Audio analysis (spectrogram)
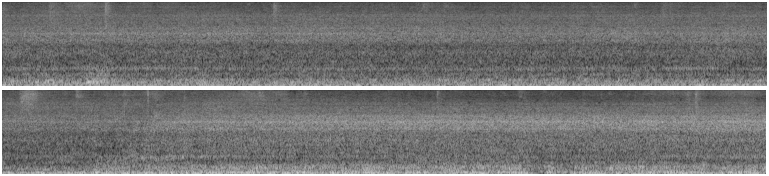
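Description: REM light metro train riding between Brossard and Canora stations in the early morning, heard from inside a four-car set: a steady, loud rumble and rolling hum that fills the whole stretch without pause.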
